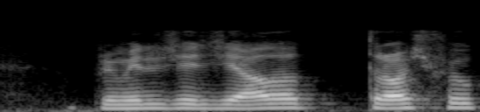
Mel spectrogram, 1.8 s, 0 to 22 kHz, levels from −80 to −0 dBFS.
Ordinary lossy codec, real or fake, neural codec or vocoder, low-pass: Opus, 16 kbps; real; none; 7.2 kHz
